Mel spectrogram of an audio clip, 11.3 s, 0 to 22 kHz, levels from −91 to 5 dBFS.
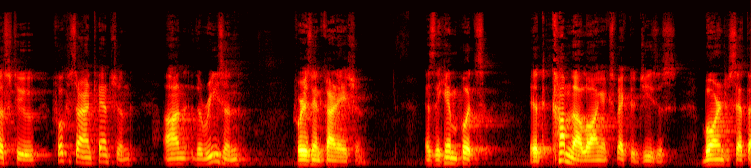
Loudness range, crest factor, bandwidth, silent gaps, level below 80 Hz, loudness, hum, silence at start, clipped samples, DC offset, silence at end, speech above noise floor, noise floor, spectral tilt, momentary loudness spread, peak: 7 LU; 20 dB; 16 kHz; none; -80 dBFS; -22 LUFS; none; 0 s; under 0.1%; under 0.1%; 0 s; 49 dB; -71 dBFS; -6 dB/octave; 21 LU; -2 dBFS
